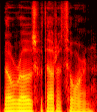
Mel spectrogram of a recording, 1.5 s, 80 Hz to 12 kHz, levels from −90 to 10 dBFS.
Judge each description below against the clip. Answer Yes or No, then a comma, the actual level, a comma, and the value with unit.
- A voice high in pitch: No, very low, 95 Hz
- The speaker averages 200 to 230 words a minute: Yes, fast, 205 wpm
